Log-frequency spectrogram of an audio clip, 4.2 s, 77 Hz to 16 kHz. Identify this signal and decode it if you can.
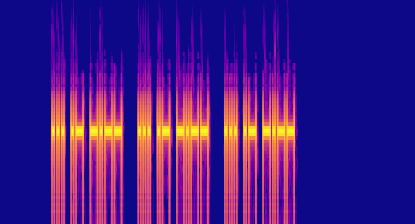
Morse code, heard as a keyed tone, about 50 wpm, 700 Hz. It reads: SAY SAY SAY
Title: Top 200 Words Repeated 50wpm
